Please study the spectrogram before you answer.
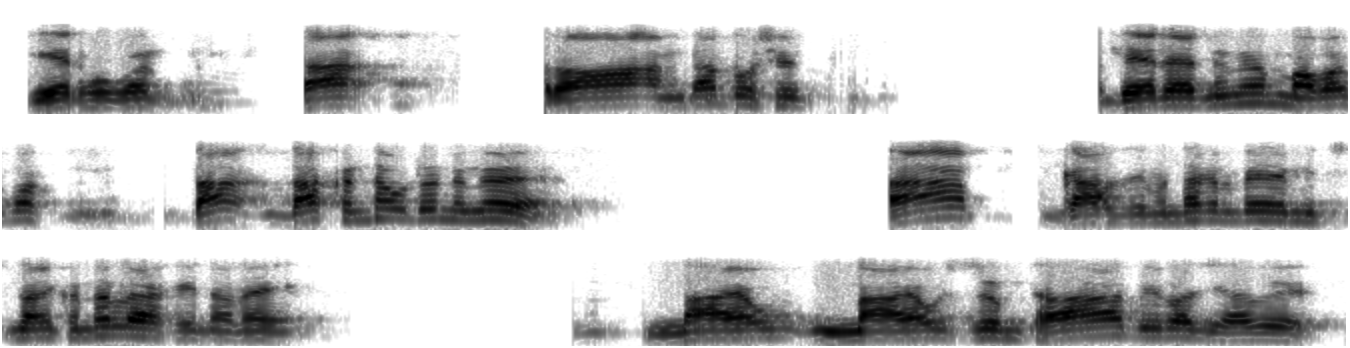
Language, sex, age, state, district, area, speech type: Bodo, male, 45-60, Assam, Kokrajhar, rural, conversation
